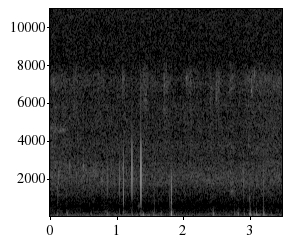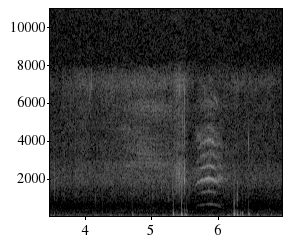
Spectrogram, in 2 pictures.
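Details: Several domestic cats waiting for food; one gives a single short, arched, harmonic meow near the end, preceded by scattered clicks, taps and soft thumps of movement.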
